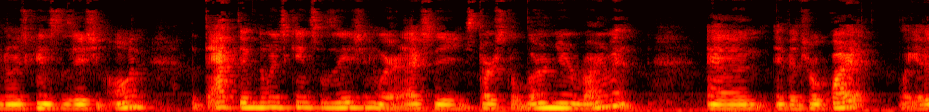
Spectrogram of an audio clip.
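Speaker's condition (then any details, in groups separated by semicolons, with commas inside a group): Cerebral palsy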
